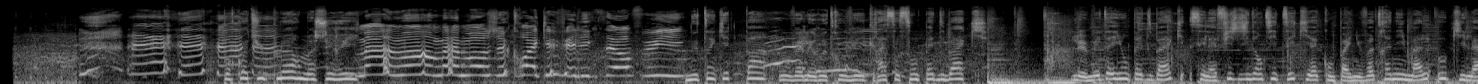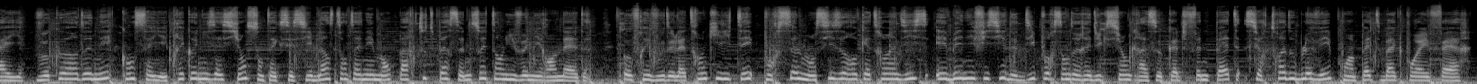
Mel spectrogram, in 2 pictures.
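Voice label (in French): voix off féminine; Petpack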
